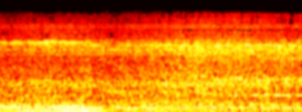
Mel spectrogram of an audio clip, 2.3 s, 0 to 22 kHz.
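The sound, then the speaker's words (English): The biodiesel-powered engine of Operation Free's bus idles steadily, a continuous low rumble with a broad mechanical hum, heard alone without any voices. “Operation Free's bus, powered by biodiesel, has rolled through 22 states so far, drumming up support for legislation on clean energy and climate change.”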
